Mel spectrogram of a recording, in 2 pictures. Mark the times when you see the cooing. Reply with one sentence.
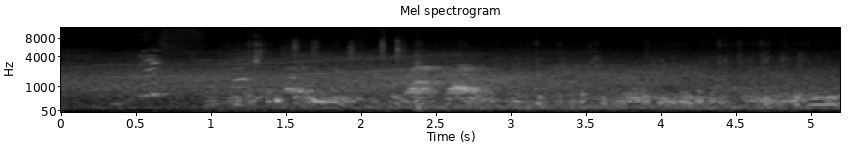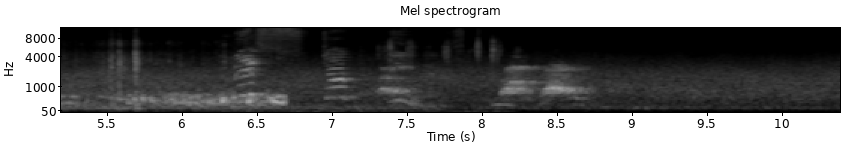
The cooing can be heard from 0.9 to 6.7 s.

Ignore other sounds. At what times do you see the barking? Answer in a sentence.
You can hear the barking from 1.4 to 2.9 s and from 7.3 to 8.8 s.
